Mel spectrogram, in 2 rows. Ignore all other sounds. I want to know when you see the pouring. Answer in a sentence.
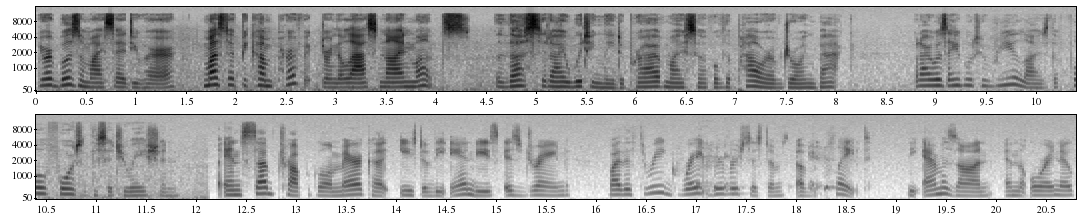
You can't hear the pouring here.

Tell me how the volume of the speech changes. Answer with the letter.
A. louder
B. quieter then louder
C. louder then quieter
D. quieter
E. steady
D.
